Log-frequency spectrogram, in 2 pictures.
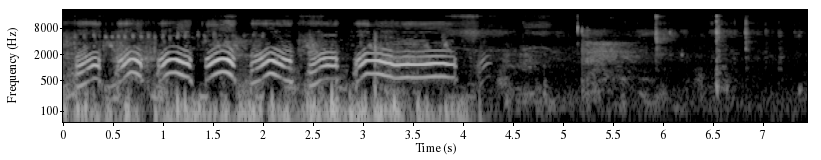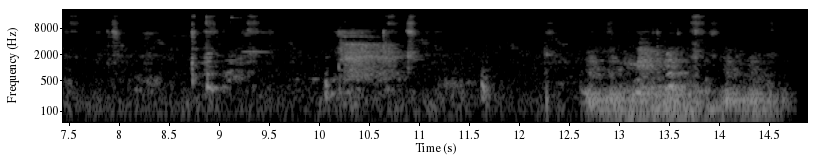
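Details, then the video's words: Newborn Kangal puppies giving a quick run of high, arched whining cries for about four seconds, then faint rustling, soft scattered squeaks and a low murmur of background noise. "Yeni dogan kangal yavru kopekler"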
